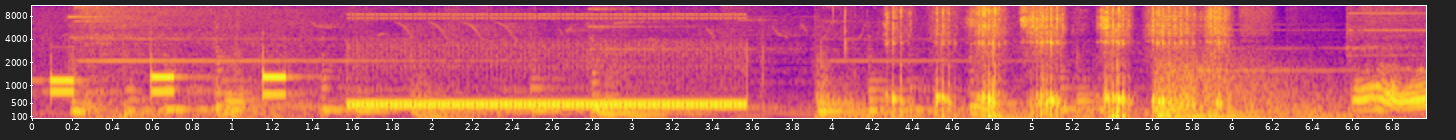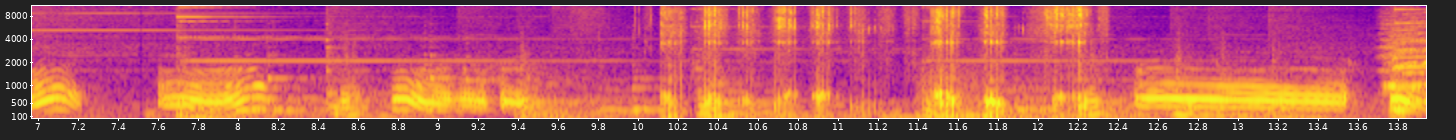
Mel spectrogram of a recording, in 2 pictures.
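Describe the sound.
A quick series of telephone dialing beeps, then a steady, fairly loud ringing tone lasting about two seconds, followed by a voice talking with lively, animated sounds.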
